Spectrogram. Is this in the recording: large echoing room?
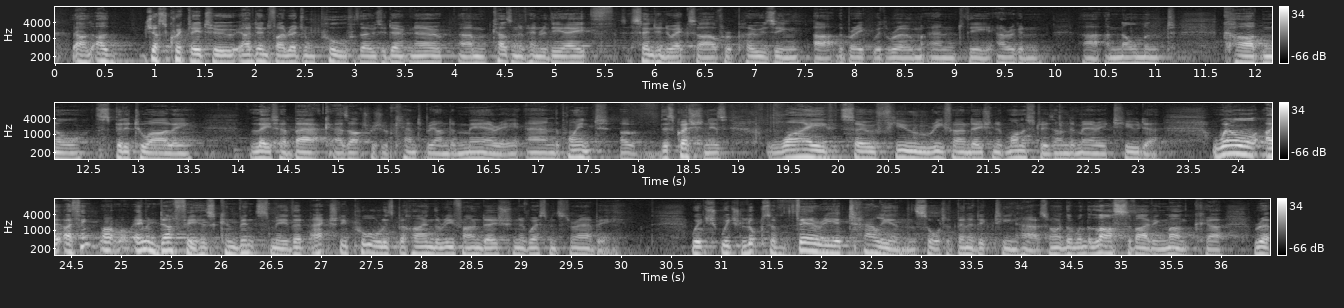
yes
